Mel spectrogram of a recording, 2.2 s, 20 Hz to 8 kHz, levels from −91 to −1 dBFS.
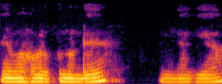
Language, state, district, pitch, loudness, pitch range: Santali, Jharkhand, Sahebganj, 120 Hz, -13 LUFS, 120-140 Hz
